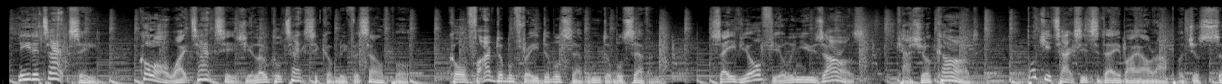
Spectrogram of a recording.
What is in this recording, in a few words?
commercial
